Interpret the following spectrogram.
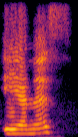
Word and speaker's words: ans: Okay, अभी कोई number of years, एंड then years का pronunciation is okay, it is not answer, it's ans, which means years, full stop.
